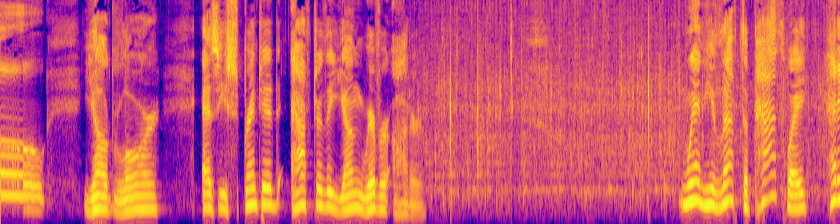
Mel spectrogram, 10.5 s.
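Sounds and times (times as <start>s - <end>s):
speech: 0.0s - 5.4s, 8.5s - 10.4s
bicycle riding over rough ground: 5.3s - 9.0s.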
